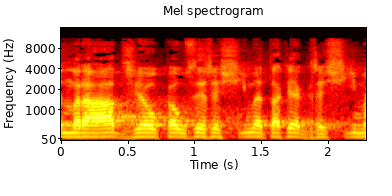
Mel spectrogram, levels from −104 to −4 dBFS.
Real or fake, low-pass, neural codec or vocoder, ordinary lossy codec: fake; 14.4 kHz; autoencoder, 48 kHz, 128 numbers a frame, DAC-VAE, trained on Japanese speech; MP3, 48 kbps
